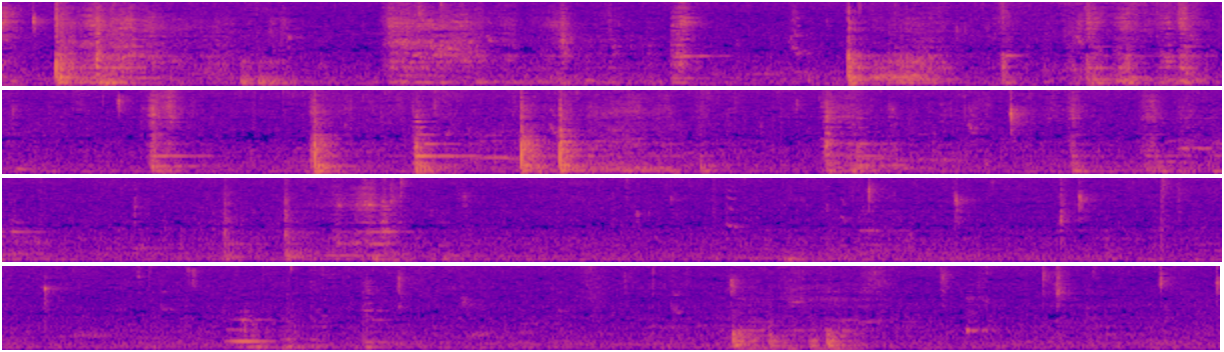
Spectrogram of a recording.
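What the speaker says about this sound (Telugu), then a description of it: "ఇవి ఇప్పుడు వేగుతున్నాయి బొండాలు ఇవి గోల్డెన్ బ్రౌన్ వచ్చేలాగా వేయించుకొని మనం తీసుకోవాలి" Aloo and green pea bondas deep fry in hot oil, a busy bubbling sizzle with frequent stirring, scraping and clinks of a metal spoon against the pan, close by throughout.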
